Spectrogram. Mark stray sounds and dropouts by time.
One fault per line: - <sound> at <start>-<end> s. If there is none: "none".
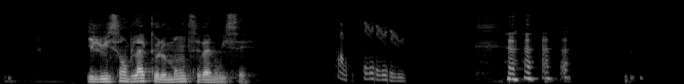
- chirp at 3.4-4.1 s
- laugh at 4.8-5.7 s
